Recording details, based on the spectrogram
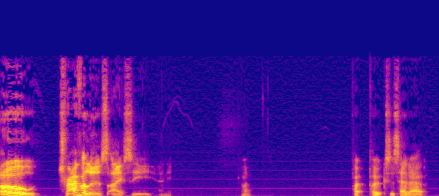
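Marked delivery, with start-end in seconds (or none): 0.0-2.3 very slow, drawn-out, swooping, sing-song dragon voice. Voicing a big brass dragon just woken by travelers: voicing a brass dragon.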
